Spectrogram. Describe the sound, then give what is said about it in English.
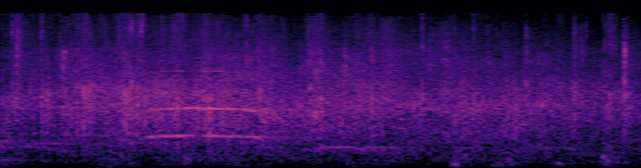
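Audience applause after a volunteer is sent back to his seat during a talk, a steady patter of clapping that stays fairly faint and even throughout. “Give it up for Jacob.”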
